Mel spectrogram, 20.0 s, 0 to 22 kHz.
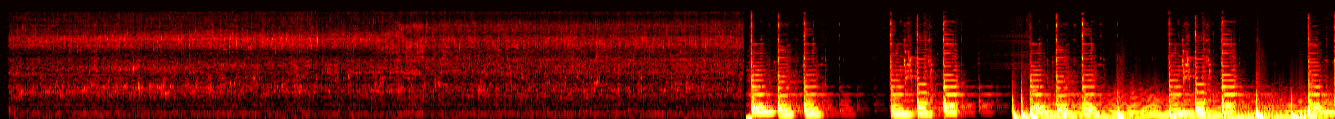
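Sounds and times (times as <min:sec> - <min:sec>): water trickling down fountain: 0:00.1 - 0:11.2.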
